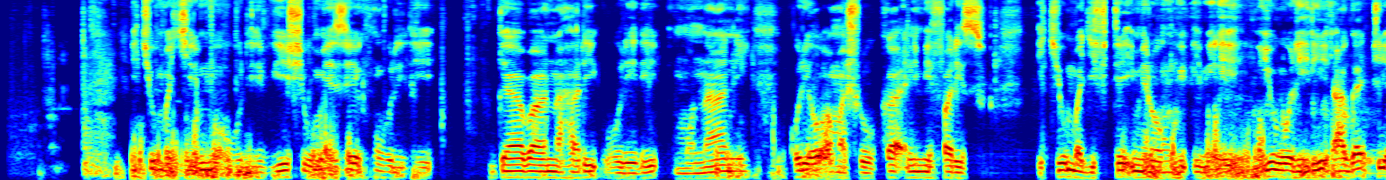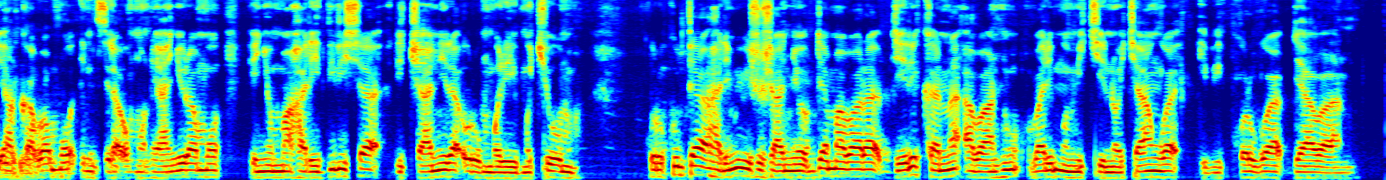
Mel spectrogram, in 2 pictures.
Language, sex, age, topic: Kinyarwanda, male, 18-24, education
